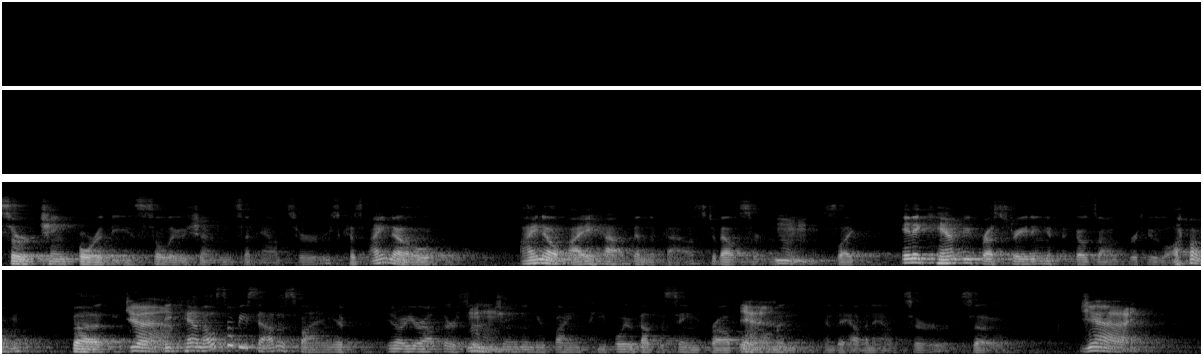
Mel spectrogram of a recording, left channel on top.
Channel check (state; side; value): silent; left; digital silence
